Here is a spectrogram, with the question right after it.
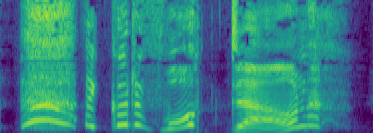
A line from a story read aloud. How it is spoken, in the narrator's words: she giggled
